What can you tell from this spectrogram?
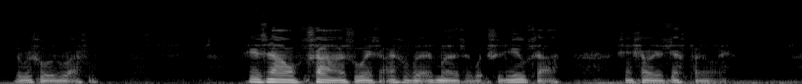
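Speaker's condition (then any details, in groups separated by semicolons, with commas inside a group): Stage 4 tongue cancer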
